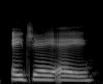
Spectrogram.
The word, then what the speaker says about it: Aja: AJA. Asia. Okay. Asia. I was reading and I literally just read it AJA. Aja. Okay. Aja. That's how they say it.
